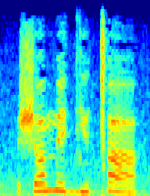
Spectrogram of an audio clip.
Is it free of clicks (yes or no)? no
